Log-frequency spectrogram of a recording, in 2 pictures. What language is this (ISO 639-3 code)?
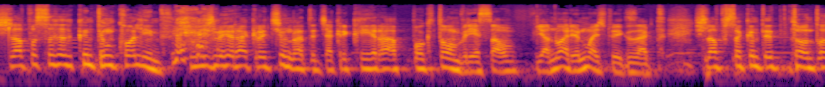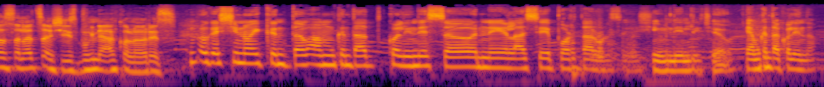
ron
